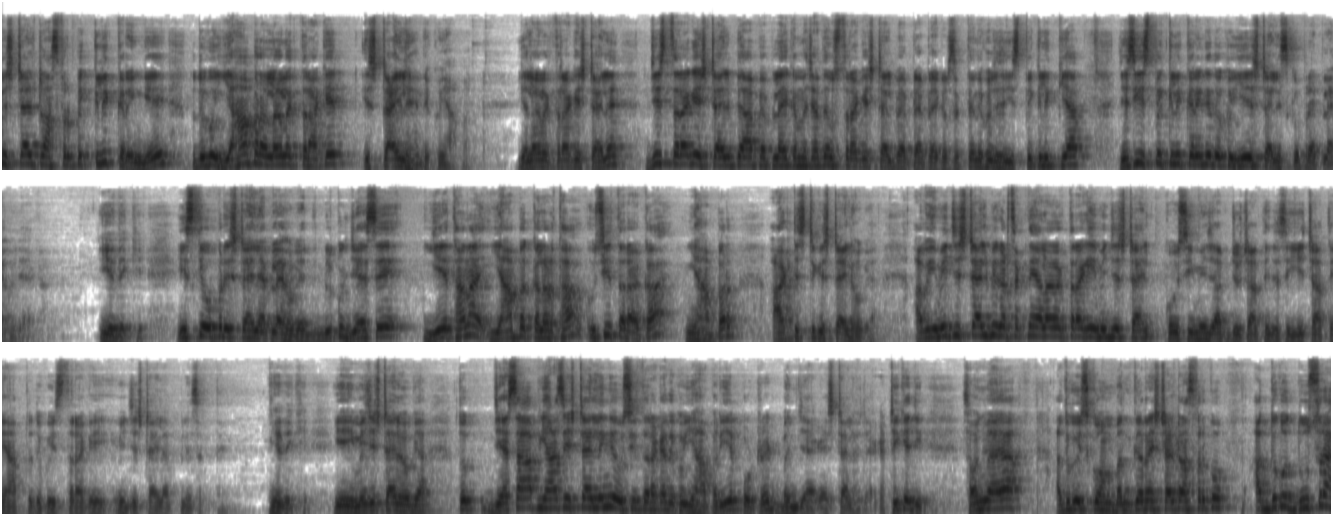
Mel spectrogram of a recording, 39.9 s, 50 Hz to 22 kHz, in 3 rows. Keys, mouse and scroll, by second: 5.9 double click.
